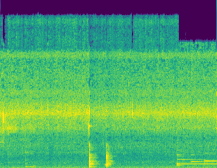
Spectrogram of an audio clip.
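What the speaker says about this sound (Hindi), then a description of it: "सारी चीज़ों को अच्छे से मिक्स करेंगे और मसालों को थोड़ी देर के लिए भून लेंगे" Red chili powder, turmeric, garam masala and coriander powder fry in a pan for aloo gobhi, giving a steady close sizzle with a couple of sharp scraping stirs.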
